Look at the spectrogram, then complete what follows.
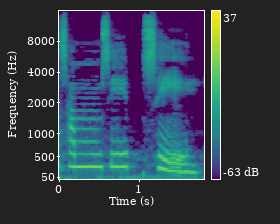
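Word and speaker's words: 삼십: Ini saya tulis lagi ya, samsipse. Samsip. Sekali lagi, kalau mau menggunakan C itu bacanya samsip, menggunakan angka sino.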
